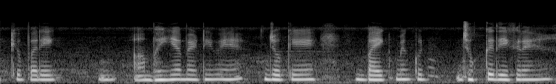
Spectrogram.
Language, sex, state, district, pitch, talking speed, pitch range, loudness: Hindi, female, Uttar Pradesh, Etah, 225 Hz, 185 wpm, 215-230 Hz, -18 LUFS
